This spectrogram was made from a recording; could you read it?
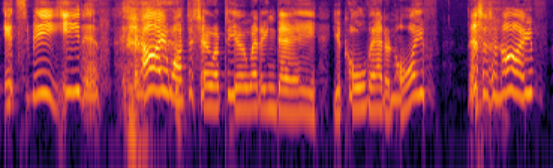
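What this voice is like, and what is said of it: Australian-sounding Edith character impression. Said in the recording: “That's a perfect Edith impression. Bad yes. Australian, but a perfect Edith.”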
